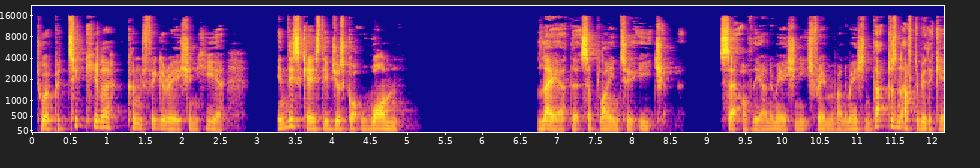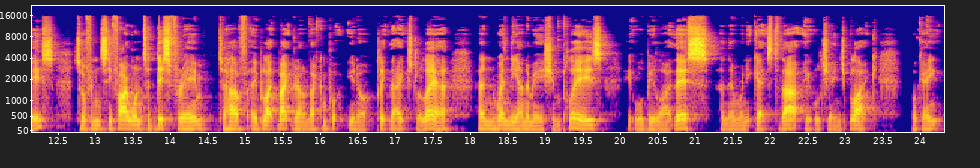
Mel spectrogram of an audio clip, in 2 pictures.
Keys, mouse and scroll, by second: 13.1 click, 15.9 click, 19.2 click, 24.0 click.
